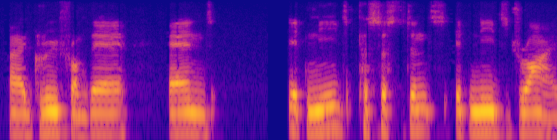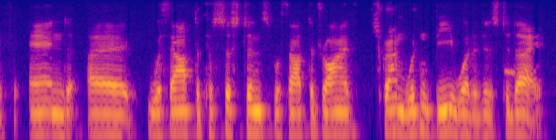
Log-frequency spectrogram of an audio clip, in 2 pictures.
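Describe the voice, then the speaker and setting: A man from South Africa with a South African accent, answering questions in an online masterclass in a measured, reflective way with frequent ums and restarts. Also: medium pitch, a little mellow, dull audio. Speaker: invited speaker.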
